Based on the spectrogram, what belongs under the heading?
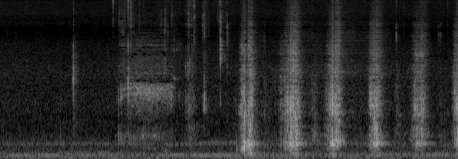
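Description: Close-up crunchy chewing of a dry, twice-baked mini bread snack (Mediterranean bruschetta bites with tomato, olive and oregano). Regular crunches, about two and a half a second, start about halfway in.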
